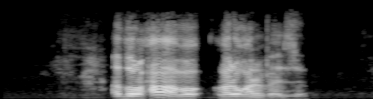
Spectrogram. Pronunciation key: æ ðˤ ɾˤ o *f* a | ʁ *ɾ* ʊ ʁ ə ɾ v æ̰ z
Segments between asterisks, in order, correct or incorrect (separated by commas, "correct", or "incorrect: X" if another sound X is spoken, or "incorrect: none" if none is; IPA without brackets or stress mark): incorrect: ħ, correct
